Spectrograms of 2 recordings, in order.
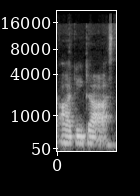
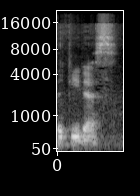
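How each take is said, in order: First: Adidas is pronounced the way locals say it. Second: Adidas is pronounced the American way. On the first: "as probably most people here say" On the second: "we like to have a special tone to how we say Adidas"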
